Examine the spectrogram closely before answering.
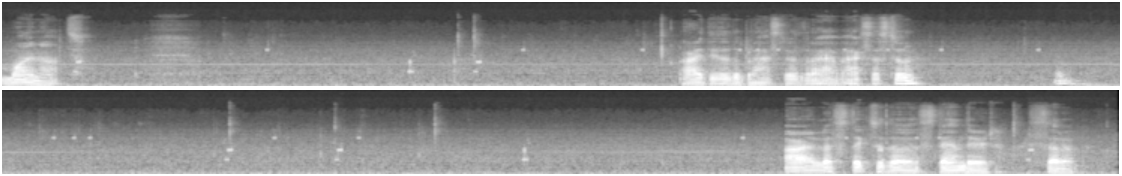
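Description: Soft menu clicks tick as selections change.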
